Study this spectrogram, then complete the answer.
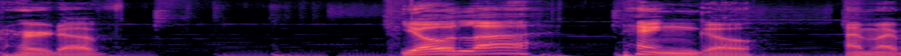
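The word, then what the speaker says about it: Yo La Tengo: is a band I have not heard of Yola tengo am I pronouncing that correctly yeah yes I don't know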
